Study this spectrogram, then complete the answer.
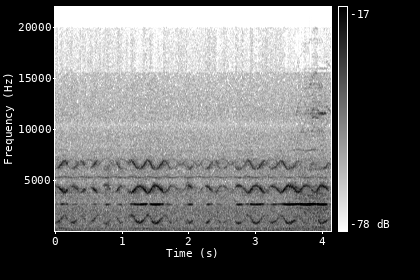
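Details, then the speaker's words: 1983 Pioneer CT-540 cassette deck playing a 3000 Hz test tape after reassembly: tone slides up and down in pitch several times a second; severe wow and flutter, cause not confirmed. "Oh dear, that is terrible. As you can see there, just how bad that is. And as you know, this should be a constant 3000 Hertz tone, and that is terrible."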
